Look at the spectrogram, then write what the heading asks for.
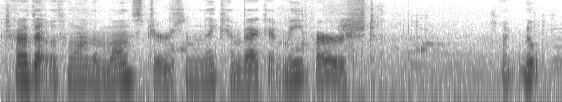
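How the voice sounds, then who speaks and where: With a Southern US accent, a woman talks at a fairly quick pace, her medium pitch showing ordinary pitch variation. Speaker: video game streamer. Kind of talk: casual live-stream gameplay chat. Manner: animated.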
